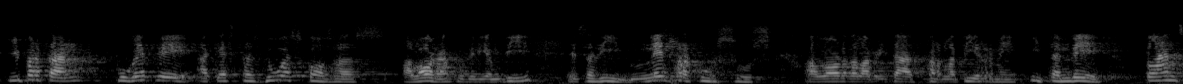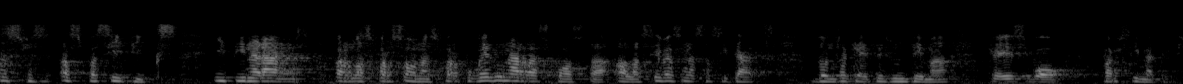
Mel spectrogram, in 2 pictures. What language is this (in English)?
Catalan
